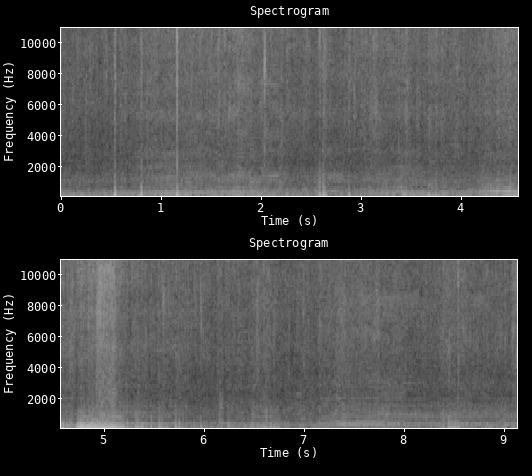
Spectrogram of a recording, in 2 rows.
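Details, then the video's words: Honey bees at an open hive, sunny and a little windy, microphone placed within the hive: humming drone broken by sharp taps and a louder swelling buzz around the middle. "4K Open Beehive - One Hour Video and Audio"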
